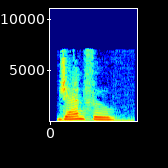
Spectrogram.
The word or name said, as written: janfu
